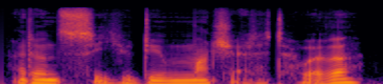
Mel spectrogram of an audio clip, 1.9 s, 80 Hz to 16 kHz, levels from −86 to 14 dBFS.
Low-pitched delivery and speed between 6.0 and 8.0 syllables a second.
Yes: low, 105 Hz; 6.8 syllables/s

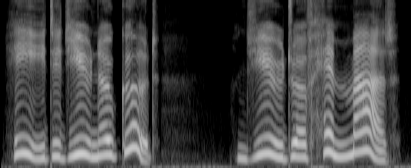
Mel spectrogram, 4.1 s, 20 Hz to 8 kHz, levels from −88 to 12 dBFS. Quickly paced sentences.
No: average, 145 wpm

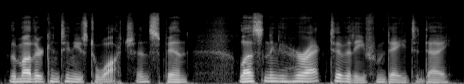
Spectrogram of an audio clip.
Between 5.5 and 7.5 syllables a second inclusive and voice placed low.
Yes: 5.8 syllables/s; low, 120 Hz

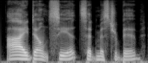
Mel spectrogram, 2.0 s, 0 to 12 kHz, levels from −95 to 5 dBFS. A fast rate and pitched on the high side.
No: fast, 210 wpm; medium, 145 Hz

